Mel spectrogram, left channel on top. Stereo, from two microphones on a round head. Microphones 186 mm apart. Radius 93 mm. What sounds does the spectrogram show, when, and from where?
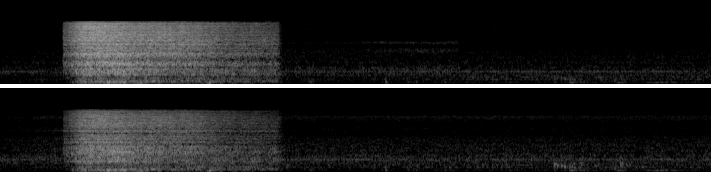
0.6 s a splash: 65° left (ahead or behind), 1.1 m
